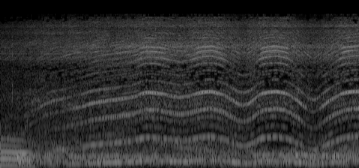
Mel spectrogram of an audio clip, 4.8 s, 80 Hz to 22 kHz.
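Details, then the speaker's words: TXT1 gearbox with a part removed: smooth high-pitched whine rising and dipping with motor speed, no clicking, knocking or grinding; no problem at all. "取りますと、全く問題ないですよね。"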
